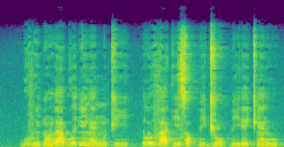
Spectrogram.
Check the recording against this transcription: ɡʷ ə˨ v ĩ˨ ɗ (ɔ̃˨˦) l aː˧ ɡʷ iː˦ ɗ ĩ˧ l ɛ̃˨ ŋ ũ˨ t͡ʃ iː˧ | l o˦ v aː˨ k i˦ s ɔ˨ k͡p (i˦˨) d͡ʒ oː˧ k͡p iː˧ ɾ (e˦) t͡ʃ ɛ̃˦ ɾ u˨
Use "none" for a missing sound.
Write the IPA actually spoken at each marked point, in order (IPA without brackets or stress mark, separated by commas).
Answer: ɔ̃˨˦, i˦, e˦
